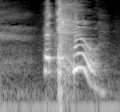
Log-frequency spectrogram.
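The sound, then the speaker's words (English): A single sneeze during allergy season: a quick inhaled catch, then a sharp, loud burst of breath trailing off into a brief voiced tail, heard on its own with no talking. “And it's allergy season, so bear with me. There might be another sneeze or two.”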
